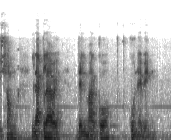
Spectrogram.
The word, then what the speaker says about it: Cynefin: Sí, y se escribe así Sainefin o Cinefin, pero se pronuncia Cunebin porque también así se pronuncia en galés.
